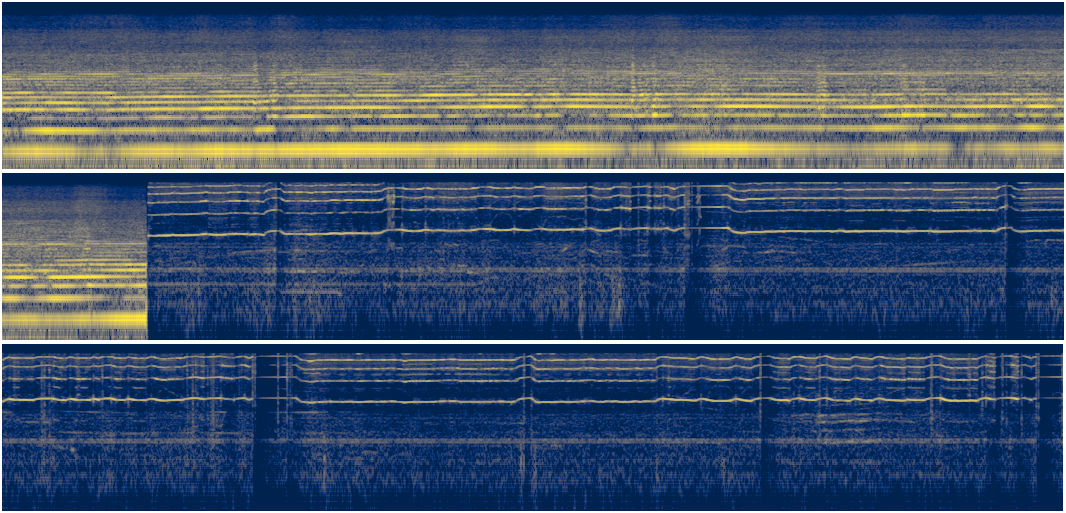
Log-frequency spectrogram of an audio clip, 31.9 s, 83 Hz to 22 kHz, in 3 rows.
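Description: Electric quarter-sheet palm sander with 80-grit paper running under load as it rough-sands pallet-wood boards, a steady motor hum with the rasp of paper on wood. About twelve seconds in, the low hum cuts off abruptly and a thin, high-pitched whine is left, its pitch stepping up and down while the sanding goes on.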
